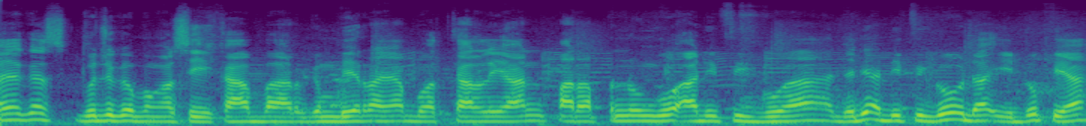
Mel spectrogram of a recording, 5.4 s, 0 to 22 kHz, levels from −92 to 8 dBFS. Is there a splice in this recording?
no; 0 cuts

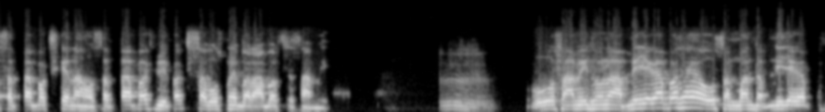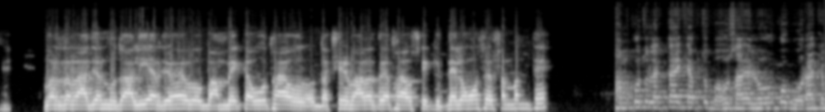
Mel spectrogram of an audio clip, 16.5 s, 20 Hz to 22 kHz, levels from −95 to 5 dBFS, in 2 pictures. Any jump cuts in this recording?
yes; 1 cut; at 14.4 s

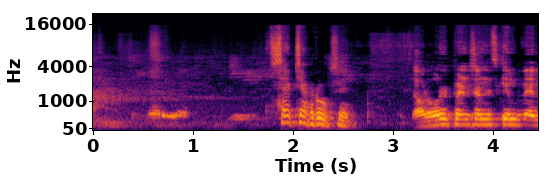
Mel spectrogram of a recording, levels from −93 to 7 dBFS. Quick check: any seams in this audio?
no; 0 cuts

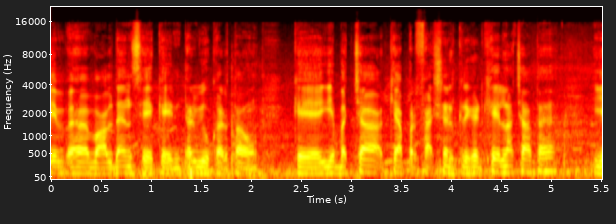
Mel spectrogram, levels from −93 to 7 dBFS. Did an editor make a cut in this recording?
no; 0 cuts

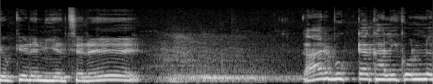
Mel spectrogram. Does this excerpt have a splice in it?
yes; 2 cuts; at 1.6 s, 2.9 s

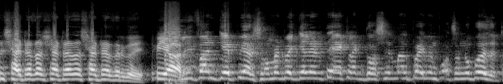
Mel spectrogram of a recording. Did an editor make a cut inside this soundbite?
yes; 1 cut; at 1.6 s

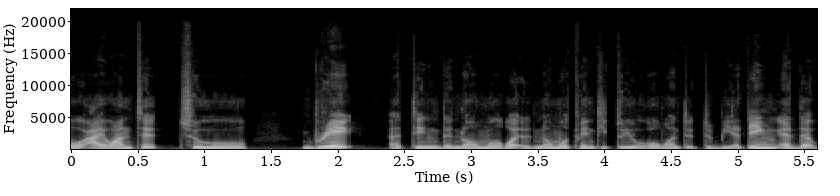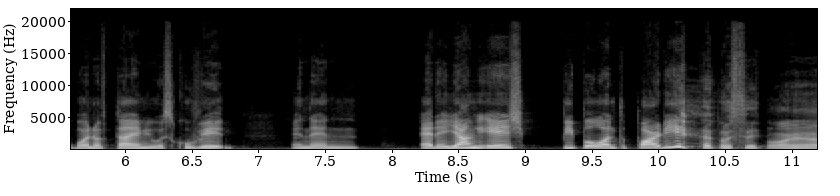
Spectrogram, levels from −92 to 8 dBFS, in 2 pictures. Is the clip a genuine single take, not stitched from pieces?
yes; 0 cuts

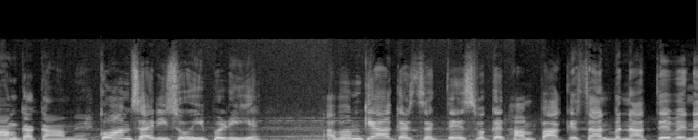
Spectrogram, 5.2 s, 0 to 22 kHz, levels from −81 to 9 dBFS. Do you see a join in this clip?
yes; 2 cuts; at 0.7 s, 3.8 s

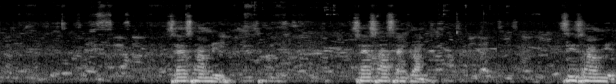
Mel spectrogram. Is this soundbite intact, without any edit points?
no; 1 cut; at 5.0 s

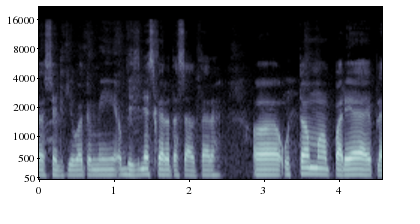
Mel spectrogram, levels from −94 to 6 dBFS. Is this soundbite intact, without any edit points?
yes; 0 cuts

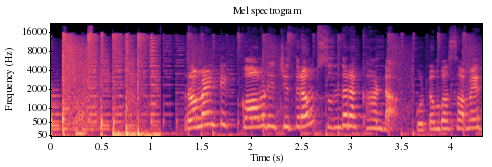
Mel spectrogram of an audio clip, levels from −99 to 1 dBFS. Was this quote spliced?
no; 0 cuts

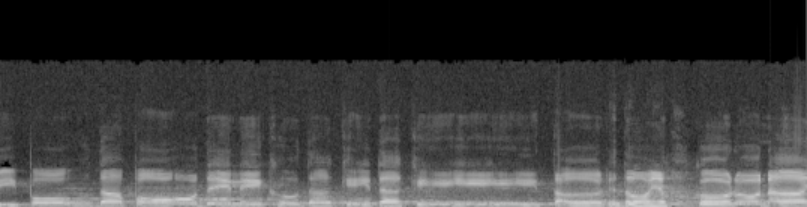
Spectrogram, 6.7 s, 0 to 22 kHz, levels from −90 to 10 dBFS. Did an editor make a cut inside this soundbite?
no; 0 cuts

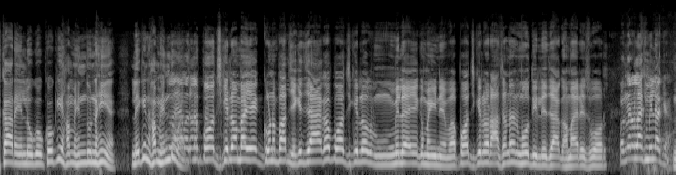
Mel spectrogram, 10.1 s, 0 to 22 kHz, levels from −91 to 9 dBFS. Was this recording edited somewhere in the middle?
yes; 2 cuts; at 2.8 s, 9.2 s

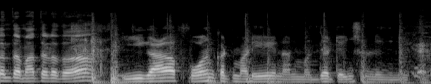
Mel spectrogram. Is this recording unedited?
yes; 0 cuts

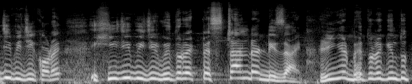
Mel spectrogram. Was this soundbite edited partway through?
yes; 1 cut; at 3.0 s

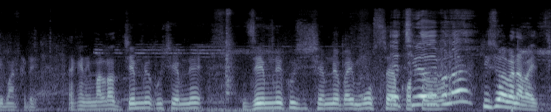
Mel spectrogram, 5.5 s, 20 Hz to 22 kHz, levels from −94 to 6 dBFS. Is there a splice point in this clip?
no; 0 cuts

